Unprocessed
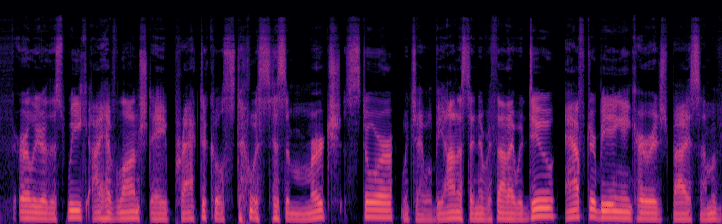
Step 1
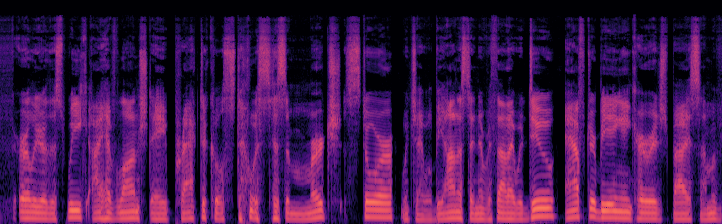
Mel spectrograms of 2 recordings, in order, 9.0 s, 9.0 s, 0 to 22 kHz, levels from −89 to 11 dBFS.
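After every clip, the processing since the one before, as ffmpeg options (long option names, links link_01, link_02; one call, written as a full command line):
ffmpeg -i in.wav -af "highshelf=frequency=4500:gain=10,volume=1.5dB" out.wav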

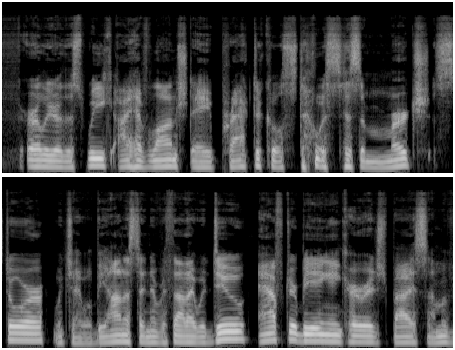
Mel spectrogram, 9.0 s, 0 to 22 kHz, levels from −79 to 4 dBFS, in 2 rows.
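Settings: ffmpeg -i in.wav -af "highpass=78,volume=5dB" out.wav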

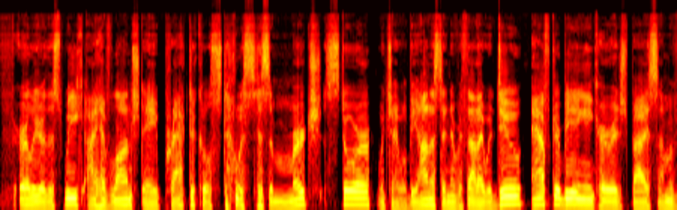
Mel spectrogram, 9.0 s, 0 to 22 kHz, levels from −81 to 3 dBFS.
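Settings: ffmpeg -i in.wav -filter_complex "[0:a]adynamicequalizer=threshold=0.0158:dfrequency=1900:dqfactor=1.2:tfrequency=1900:tqfactor=1.2:attack=5:release=100:ratio=0.375:range=2.5:mode=cutabove:tftype=bell,asplit=2[link_01][link_02];[link_02]acontrast=87,volume=1dB[link_03];[link_01][link_03]amix=inputs=2:normalize=0,volume=-6.5dB" out.wav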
